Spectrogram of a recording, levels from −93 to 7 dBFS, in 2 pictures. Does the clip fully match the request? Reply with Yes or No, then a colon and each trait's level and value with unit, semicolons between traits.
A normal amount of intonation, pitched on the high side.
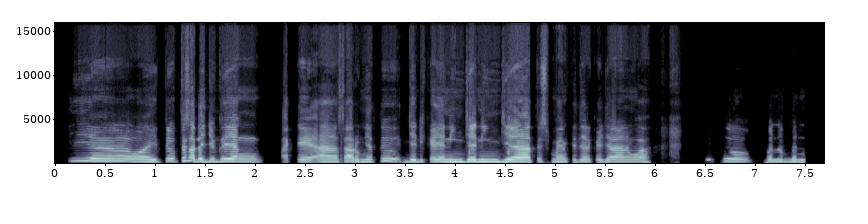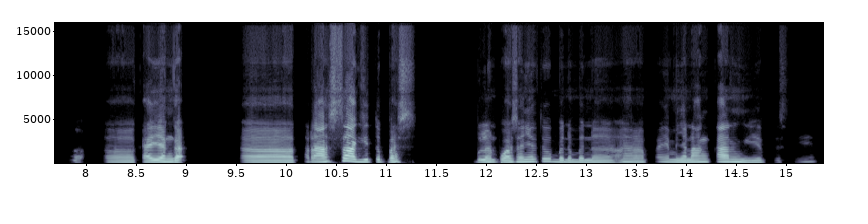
No: narrow, 2.1 semitones; high, 220 Hz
